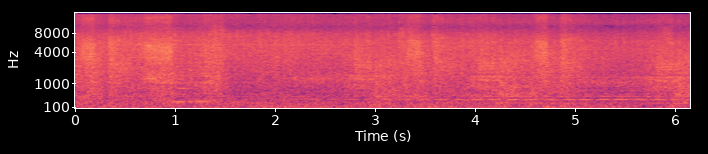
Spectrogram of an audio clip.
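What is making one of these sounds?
Explosions boom and rumble continuously.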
